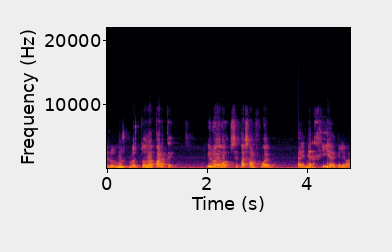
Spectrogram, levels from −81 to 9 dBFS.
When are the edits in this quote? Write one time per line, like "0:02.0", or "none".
0:03.7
